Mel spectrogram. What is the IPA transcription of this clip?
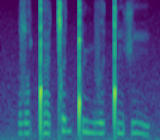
zɔǃæǀɘd ǃymvɘ ǃĩʃi

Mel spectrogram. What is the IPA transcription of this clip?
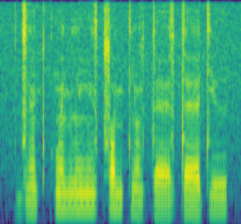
d͡zɛ̃˨˩˦tʲkʷʰɛ̃˦nʲlĩː˦zt͡sɔ˦nʲ tʲɔ̃˨ztɛː˨˩˦ztɛː˦ tʲɨ˦

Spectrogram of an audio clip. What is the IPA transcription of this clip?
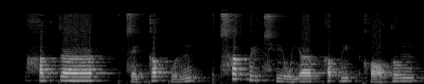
hɐ˥k̚ t̪œː˥ | t͡se˨˩j kɐ˥p̚kʷɪ˨˥ŋ | t͡sʰɐ˥k̚ɵ˧ɥt͡sʰiː˨˩w jœː˨p̚hɐ˧p̚iː˧t̚kʰɔː˨˩ t̪ʊ˥ŋ

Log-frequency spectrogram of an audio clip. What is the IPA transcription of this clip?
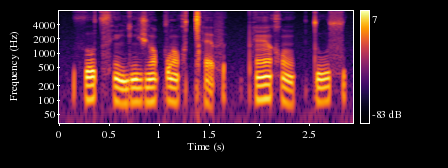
θot͡sʰẽɡĩ ʒõqlˠõχǀʰæf | pʰæ̃χõ | tus

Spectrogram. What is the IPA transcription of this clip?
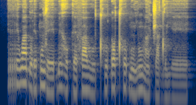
rɪ˦wã˦ɗʊ˨ ɾɪ˨˦pũ˦zeː˨ ɓɪ˦ɣo˨kɛ˨ fa˦ βu˨ tʰu˦ ɗɔ˦tʰʊ˦ɓũ˨jũ˦ βã˨t͡ʃa˨dʊ˨ jeː˨

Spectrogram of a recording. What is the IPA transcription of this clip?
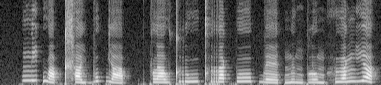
ni˥˩ʔ wa˨˩p̚t͡ɕʰa˨˩jbo˥˩k̚ ja˨˩p̚ | kla˧wtruː˥˩ kʰra˥˩k̚poː˥˩p̚bɛː˨˩t̚ nɯ˨˩ŋplo˨˩m hɯ˦˥a̯ŋi˥˩a̯

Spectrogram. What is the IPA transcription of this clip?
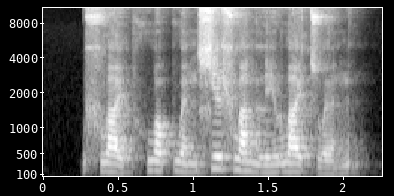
ʂwa˨˩ɪ̯pʰwɔ˧˥ pwə˧˥n ɕi˥ ʂwa˥˩nli˧˥ɻwa˥˩ɪ̯ t͡swə˧˥n

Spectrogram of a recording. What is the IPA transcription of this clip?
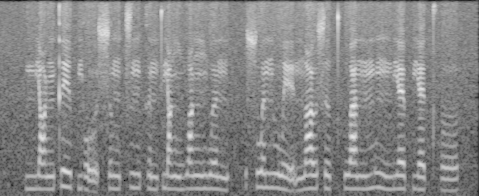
mjɑ˨˦ŋt̪e˥˨ɪ̯ pjo̰˨˩ʊ̯ sʊ˨˦ŋ t͡sə˦nkə˨˦nt̪jɑ˧ŋmwɑ˦ŋ n̪wə˥˨n | swə˦nlwḛ˨˩ɪ̯ n̪ɑ˦ʊ̯sɹ̩˨t̪ʰwa˦n mʊ˥˨ŋ n̪jɛ˦ pjɛ˥˨t̪ʰɤ˨˦

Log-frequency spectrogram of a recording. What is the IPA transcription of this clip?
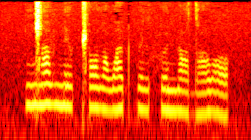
ŋ͡ǁav neʊ̯ǁɵðˤə waʈpʏl fɵnɳeə̯ dˤʏ wɔ

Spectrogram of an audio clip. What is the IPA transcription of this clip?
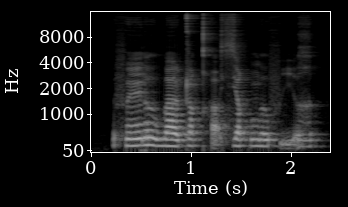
fɛ̃ɾɤ wa ʈɤqʰa̰sʲɤqŋɤ fḭʁ

